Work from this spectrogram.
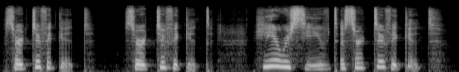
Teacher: you should stress the second syllable, tif, the tif.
